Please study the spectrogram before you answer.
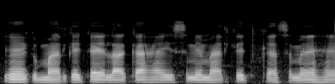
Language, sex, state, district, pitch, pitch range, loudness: Hindi, male, Himachal Pradesh, Shimla, 110 Hz, 105-110 Hz, -18 LUFS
